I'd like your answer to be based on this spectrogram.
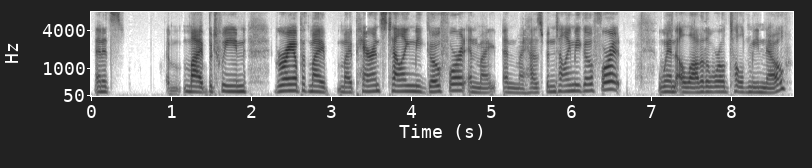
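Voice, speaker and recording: This is a middle-aged woman talking as a guest, winding through stories with plenty of fillers and restarts. Her voice is smooth and resonant. The recording is dry, with no room sound. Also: medium pitch, fairly quick, dry recording. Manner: chatty, animated storyteller with frequent fillers and laughs. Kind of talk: casual interview chat.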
